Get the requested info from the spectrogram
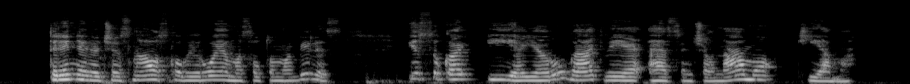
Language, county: Lithuanian, Šiauliai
